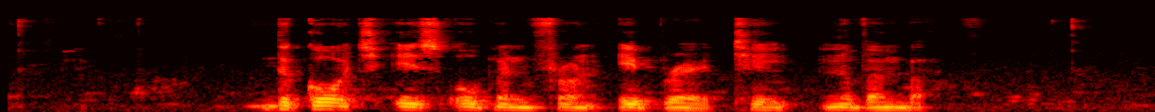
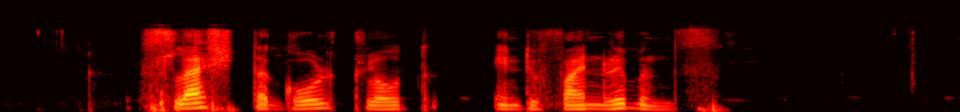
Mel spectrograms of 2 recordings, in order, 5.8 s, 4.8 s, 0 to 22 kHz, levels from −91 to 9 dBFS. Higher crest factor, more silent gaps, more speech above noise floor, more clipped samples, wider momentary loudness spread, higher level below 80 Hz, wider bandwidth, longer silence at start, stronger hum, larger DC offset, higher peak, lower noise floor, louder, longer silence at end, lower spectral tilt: second, 20 dB vs 26 dB; neither; second, 36 dB vs 54 dB; neither; second, 7 LU vs 22 LU; first, -56 dBFS vs -66 dBFS; first, 11.5 kHz vs 9.2 kHz; second, 0.1 s vs 0.7 s; neither; neither; second, -14 dBFS vs -8 dBFS; second, -67 dBFS vs -87 dBFS; about the same, -32 LUFS vs -33 LUFS; about the same, 1.15 s vs 1.2 s; about the same, -5.5 dB/octave vs -5 dB/octave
